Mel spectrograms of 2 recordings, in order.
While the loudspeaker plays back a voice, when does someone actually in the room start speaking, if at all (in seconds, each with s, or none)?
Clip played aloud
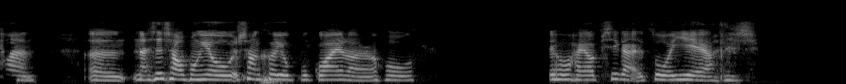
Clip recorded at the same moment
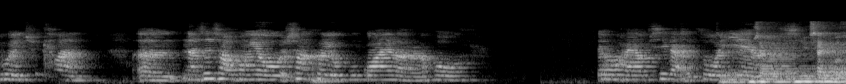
7.1 s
